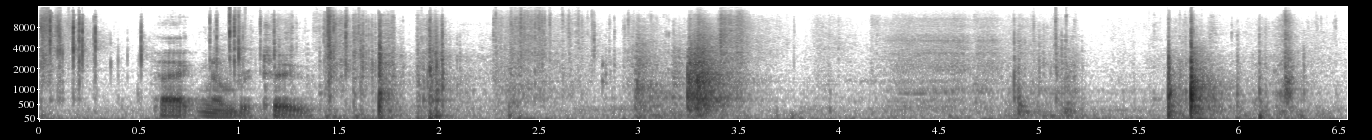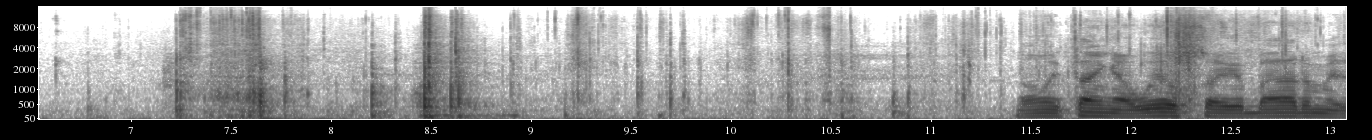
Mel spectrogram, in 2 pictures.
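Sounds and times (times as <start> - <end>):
wrapper tearing and crinkling: 0.0 - 3.6, 9.0 - 13.0.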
